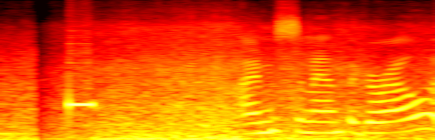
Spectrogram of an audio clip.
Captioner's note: beeping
